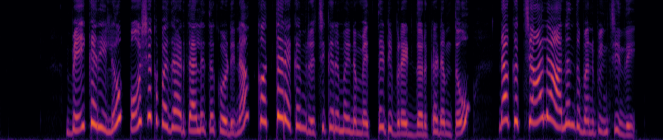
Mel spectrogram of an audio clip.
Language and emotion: Telugu, happy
